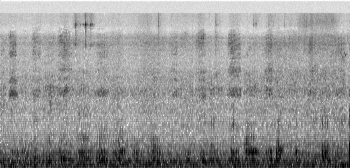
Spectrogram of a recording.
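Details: Snuggly pet cat purring close up on a cold day, a soft, low, continuous rumbling throb with gentle pulsing, plus faint rustles from an indoor room.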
